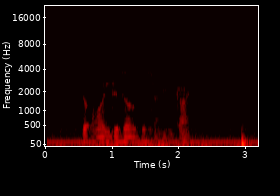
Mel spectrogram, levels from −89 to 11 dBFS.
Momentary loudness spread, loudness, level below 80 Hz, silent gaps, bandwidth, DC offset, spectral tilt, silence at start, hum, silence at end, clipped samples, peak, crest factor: 5 LU; -66 LUFS; -70 dBFS; none; 16 kHz; under 0.1%; -7.5 dB/octave; 0.05 s; none; 0 s; under 0.1%; -44 dBFS; 22 dB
